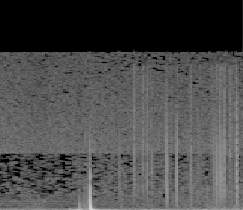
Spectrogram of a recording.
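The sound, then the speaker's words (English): A record needle on a vinyl record gives a low steady hum with hissy surface noise, broken by one sharp, loud pop, followed by faint crackle. “we're actually going to play the song at the proper speed. So let's give it a shot, shall we? Here we go. And you can even hear the needle on the record.”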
